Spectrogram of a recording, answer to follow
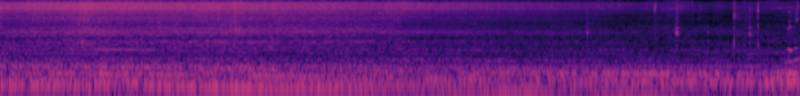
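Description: Camper van driving, heard from inside the cab: a steady low engine and road rumble with tyre hiss over it. The hiss thins out in the second half, and there are a few faint clicks near the end.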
